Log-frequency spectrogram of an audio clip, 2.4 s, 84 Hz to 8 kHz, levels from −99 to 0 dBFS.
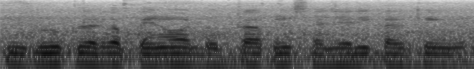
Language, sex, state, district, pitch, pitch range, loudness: Hindi, male, Uttar Pradesh, Ghazipur, 115 Hz, 115-120 Hz, -15 LUFS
